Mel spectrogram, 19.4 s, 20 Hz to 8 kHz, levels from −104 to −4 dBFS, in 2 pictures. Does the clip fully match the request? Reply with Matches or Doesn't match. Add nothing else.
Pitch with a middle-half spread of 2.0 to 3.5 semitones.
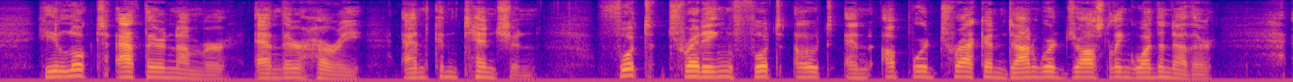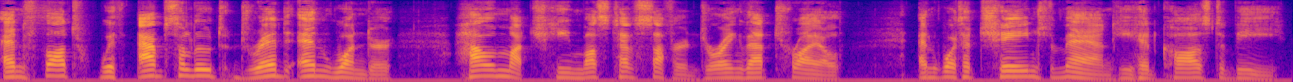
Doesn't match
